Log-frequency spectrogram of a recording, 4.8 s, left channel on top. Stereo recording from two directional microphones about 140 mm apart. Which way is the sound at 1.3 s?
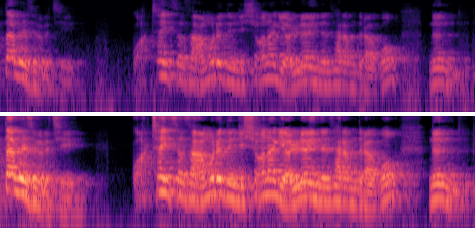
15° right (ahead or behind).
